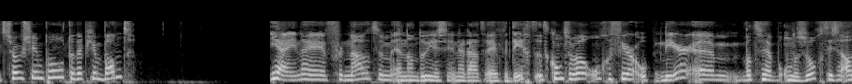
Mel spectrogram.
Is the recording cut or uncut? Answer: uncut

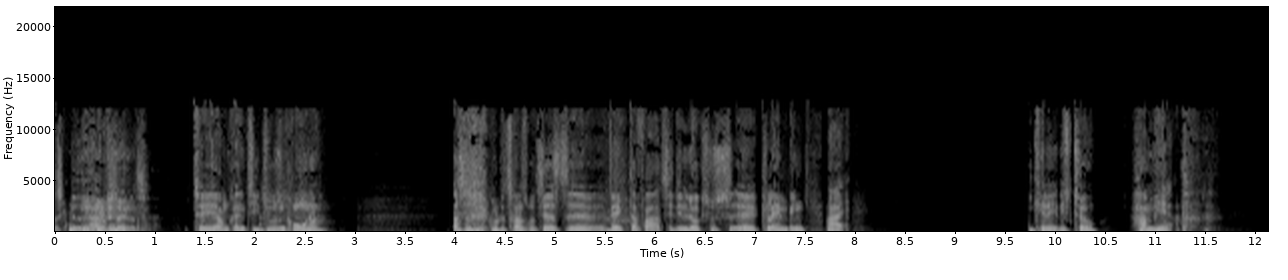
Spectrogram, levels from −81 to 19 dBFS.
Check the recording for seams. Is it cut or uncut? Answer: uncut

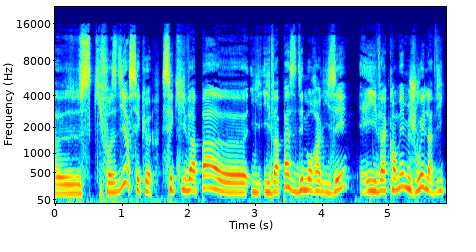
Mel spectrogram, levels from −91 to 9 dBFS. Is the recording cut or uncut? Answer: cut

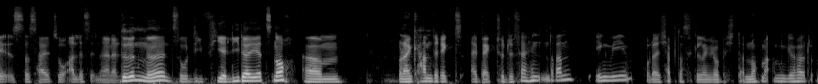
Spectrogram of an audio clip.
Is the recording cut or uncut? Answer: cut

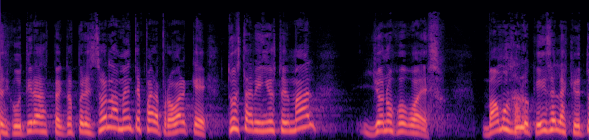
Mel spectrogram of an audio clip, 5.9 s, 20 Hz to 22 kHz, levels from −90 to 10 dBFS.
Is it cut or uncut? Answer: uncut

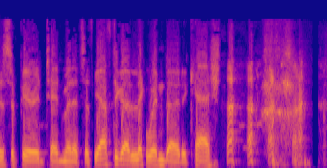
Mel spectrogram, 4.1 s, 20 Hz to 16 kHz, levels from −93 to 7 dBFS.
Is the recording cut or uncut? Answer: cut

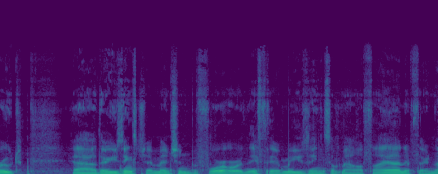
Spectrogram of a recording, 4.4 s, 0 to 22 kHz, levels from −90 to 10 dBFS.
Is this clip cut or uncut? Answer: cut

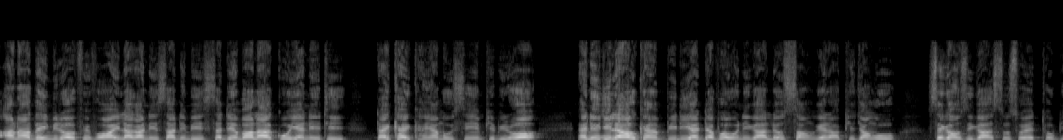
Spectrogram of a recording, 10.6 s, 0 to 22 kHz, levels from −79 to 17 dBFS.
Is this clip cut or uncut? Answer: uncut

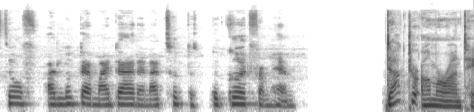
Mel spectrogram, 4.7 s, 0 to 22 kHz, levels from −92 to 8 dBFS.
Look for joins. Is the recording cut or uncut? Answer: uncut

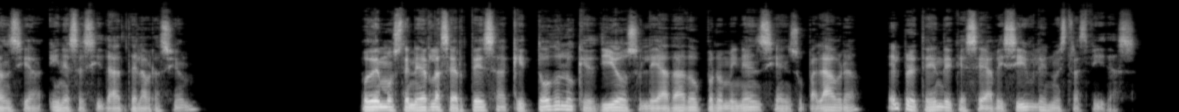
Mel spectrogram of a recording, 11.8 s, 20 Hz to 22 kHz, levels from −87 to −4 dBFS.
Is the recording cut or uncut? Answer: cut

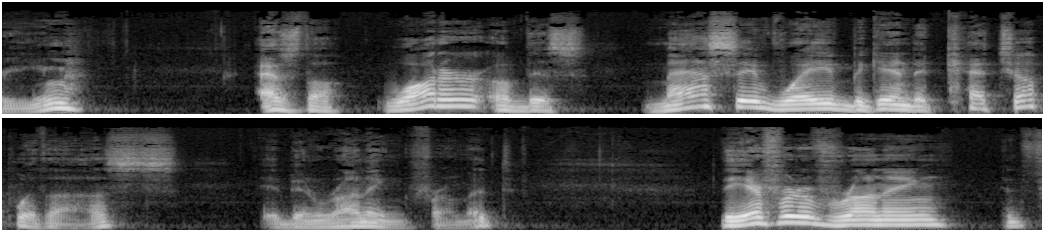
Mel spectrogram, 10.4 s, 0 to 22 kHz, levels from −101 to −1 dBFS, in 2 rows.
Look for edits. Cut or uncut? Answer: uncut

